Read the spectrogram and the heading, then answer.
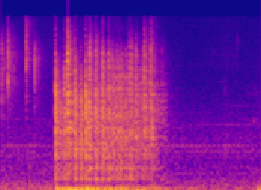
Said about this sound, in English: So spending a Benny to re-roll. Yeah. Reroll everything? Reroll both dice.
